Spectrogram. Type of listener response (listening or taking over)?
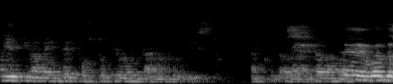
taking over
